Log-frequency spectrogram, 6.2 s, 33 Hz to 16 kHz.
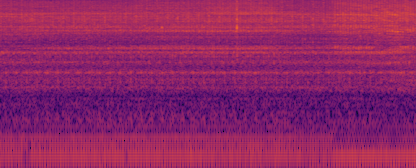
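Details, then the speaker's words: Peugeot 207 1.4 HDi with fault codes P0489 and P1152, EGR valve removed and stuck: steady diesel idle with regular low chug that shifts slightly as the EGR valve is rotated by hand; smoother in one position, open/closed unclear. "so you can hear the difference in the engine no so we're not sure if that's actually in that position as it opens or closed but when we turn that that sounds a bit better sounds a bit smoother"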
